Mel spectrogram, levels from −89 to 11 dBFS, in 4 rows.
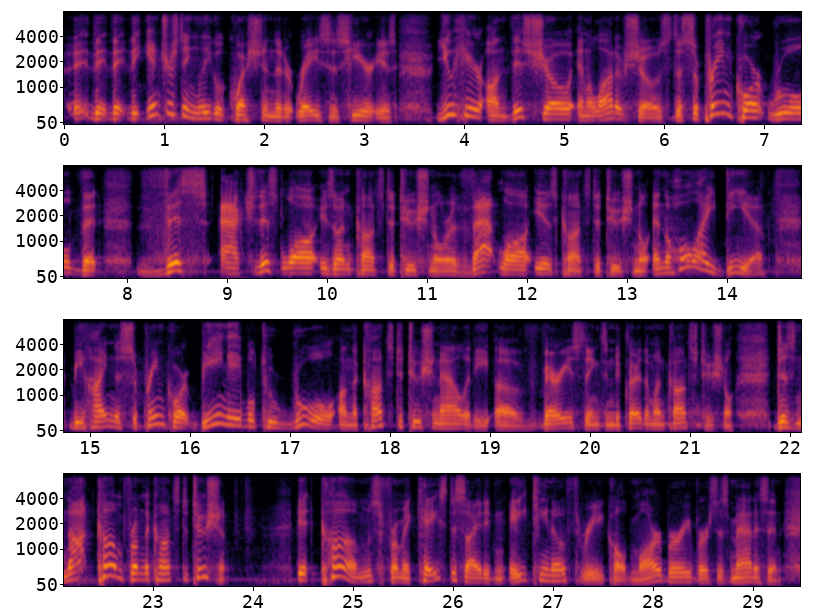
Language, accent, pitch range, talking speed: English, American, 120-185 Hz, 155 wpm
